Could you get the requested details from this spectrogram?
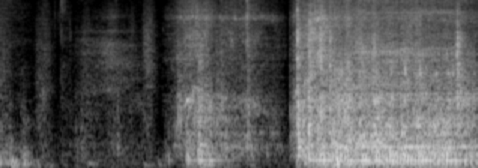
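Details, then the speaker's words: Scrap street-find generator, spark plug in and carb spray added after oiling a stiff piston: after quiet handling noise the engine catches with a brief rough burst of firing on the starting spray, so it has spark and compression. "yeah we got a pop brilliant so now we can move on"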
